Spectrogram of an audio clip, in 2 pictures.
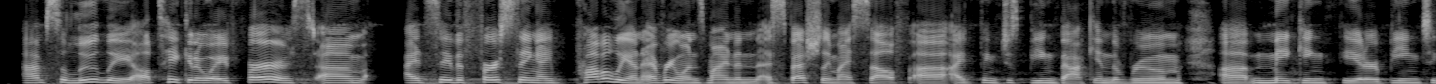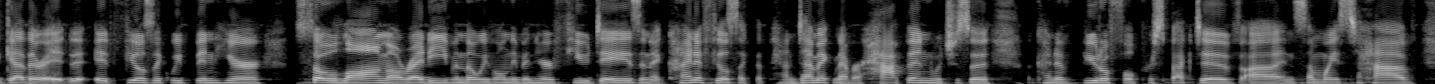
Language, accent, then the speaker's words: English; New York City, New York, United States; I'm from New York City.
